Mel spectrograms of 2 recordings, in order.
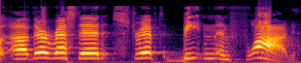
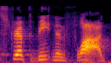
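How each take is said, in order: First: Each word hit loud and slow; slow, heavy, louder stresses; emphatic list. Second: Said in the usual way. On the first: Acted. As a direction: pound out every punishment. Dramatic list of Paul's suffering.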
